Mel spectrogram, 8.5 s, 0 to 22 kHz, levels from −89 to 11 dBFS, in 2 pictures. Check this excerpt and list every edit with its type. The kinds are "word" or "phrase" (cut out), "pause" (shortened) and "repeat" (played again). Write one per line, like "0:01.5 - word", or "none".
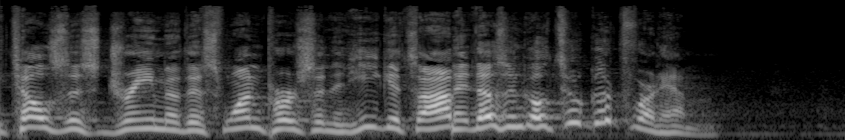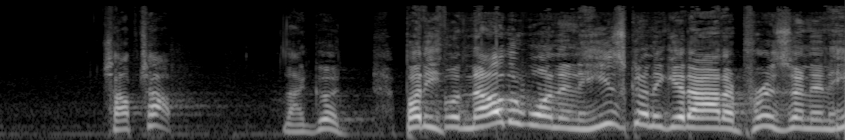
0:02.3 - phrase
0:06.1 - pause
0:06.4 - word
